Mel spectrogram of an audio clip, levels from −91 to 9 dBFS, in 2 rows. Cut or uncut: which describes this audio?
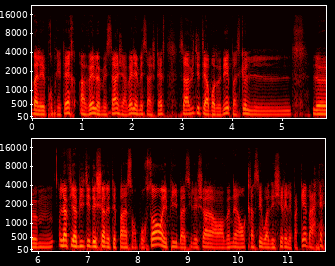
uncut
